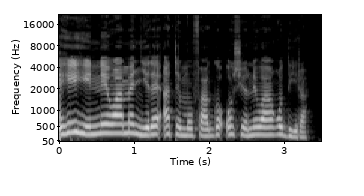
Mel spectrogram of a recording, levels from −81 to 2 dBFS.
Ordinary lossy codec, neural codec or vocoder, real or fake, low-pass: none; none; real; none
